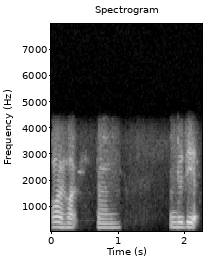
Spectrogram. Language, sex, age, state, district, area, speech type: Manipuri, female, 60+, Manipur, Kangpokpi, urban, conversation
